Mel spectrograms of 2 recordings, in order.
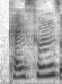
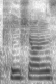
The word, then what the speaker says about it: Keeshonds: So, Lappies, Keeshonds, or Keeshonds, if you're going based on how it looks like it's spelled.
